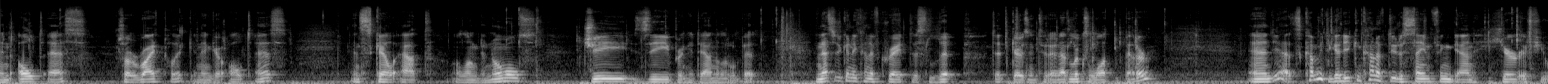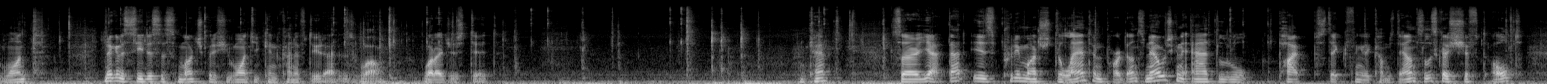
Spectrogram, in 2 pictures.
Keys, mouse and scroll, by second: 0.8 right click, 2.0 alt+s, 2.2 click, 5.2 shift+click, 5.8 g, 7.7 shift+click, 8.2 scroll down 2, 10.1 Tab, 10.3 scroll down 1, 10.6 a, 11.2 alt+a, 11.5 scroll down 1, 11.6-14.1 middle drag, 13.6-14.1 scroll up 2, 14.1 click, 14.2 Tab, 14.5-14.8 scroll up 1, 14.8 Tab, 14.8 middle click, 15.0 click, 15.2 Tab, 15.5 scroll up 1, 15.7 alt+a, 16.2 ctrl+r, 17.9 click, 18.8 click, 19.0 alt+a, 19.7 alt+shift+click, 20.6 e, 20.9 right click, 21.1 alt+s, 22.3 shift+click, 22.6 g, 23.7 click, 23.8 Tab, 24.0-24.6 scroll down 3, 24.3 a, 24.9-26.2 middle drag, 26.1 KP_1, 27.9 shift+middle click, 28.2 scroll up 1, 29.2 middle click, 30.3 shift+a.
